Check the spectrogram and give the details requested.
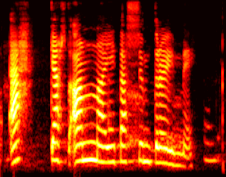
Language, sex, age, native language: Icelandic, male, 9, Icelandic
